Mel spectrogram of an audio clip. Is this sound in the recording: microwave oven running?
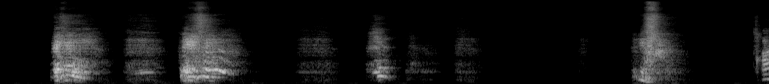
no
